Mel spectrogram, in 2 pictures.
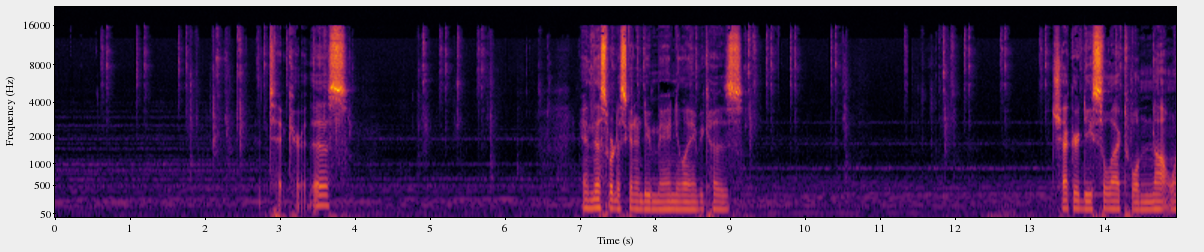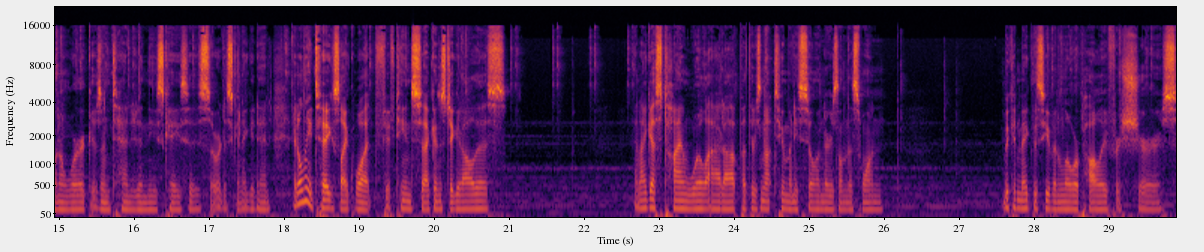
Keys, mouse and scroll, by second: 1.6 alt+shift+click, 2.1 ctrl+x, 3.9 ctrl+x, 6.4 middle click, 7.3-8.6 alt+shift+drag, 8.7 middle click, 11.4 ctrl+z, 11.4 shift+r, 11.5 middle click, 13.1-14.2 alt+shift+drag, 14.3 middle click, 15.2 alt+shift+click, 16.7 alt+shift+click, 17.4 middle click, 18.2-19.7 alt+shift+drag, 19.8 middle click, 21.5-23.8 alt+shift+drag, 23.9 middle click, 24.5 ctrl+x, 25.1 middle click, 26.2 middle click, 28.1 alt+click, 28.7 middle click.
